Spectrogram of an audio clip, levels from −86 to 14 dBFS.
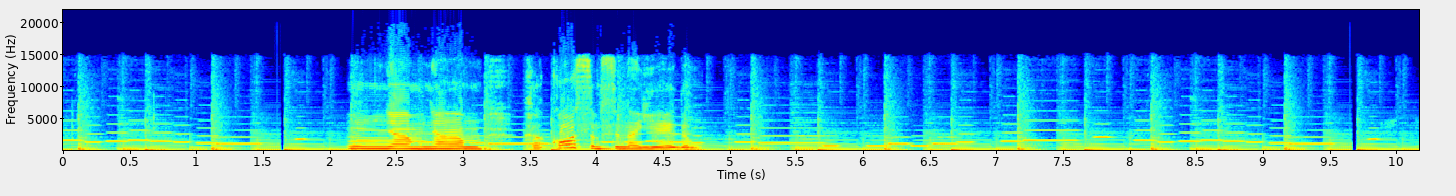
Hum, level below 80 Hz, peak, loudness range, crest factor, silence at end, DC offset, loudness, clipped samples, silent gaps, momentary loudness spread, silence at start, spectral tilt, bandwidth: none; -24 dBFS; 0 dBFS; 10 LU; 12 dB; 0 s; under 0.1%; -12 LUFS; 0.2%; none; 14 LU; 0 s; -5.5 dB/octave; 15.5 kHz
